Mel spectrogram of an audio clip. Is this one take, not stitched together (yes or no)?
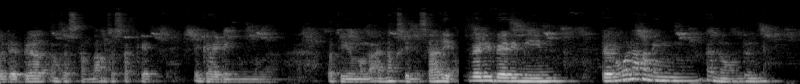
no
